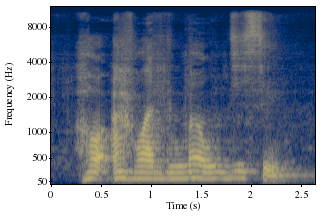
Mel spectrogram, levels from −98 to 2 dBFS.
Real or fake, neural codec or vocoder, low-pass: fake; codec, 44.1 kHz, 7.8 kbps, Pupu-Codec; 10.8 kHz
